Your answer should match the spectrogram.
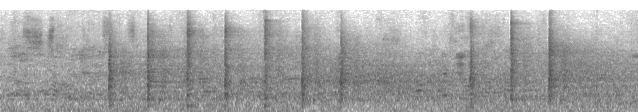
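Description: A run of sharp smacks at an even pace, about two and a half a second, over noisy room sound with voices. The smacks break off for about a second after the third second and then resume for three more.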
